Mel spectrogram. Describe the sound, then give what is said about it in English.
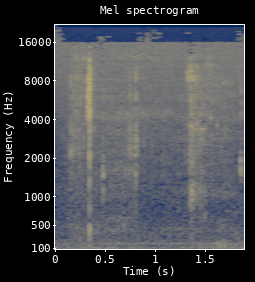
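Quiet crunching as someone bites into a crisp, bright green, not soggy pickle: a sharp snap followed by a couple of softer crunchy chews, with no talking. “It's like super green, and they're not soggy, and they're crunchy.”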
